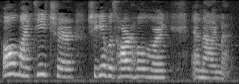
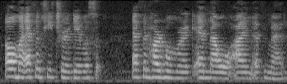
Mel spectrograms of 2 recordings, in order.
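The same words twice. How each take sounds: First: Clean complaint. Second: Mock sweary gripe in an everyday pitch; cussing complaint. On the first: Student griping about a teacher without cussing, mildly indignant. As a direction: voice a mild, clean-worded gripe, pitched up. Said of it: "Why couldn't you say". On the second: Student overdoing cuss words about a teacher, casual mock griping. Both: Shown as a demonstration.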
